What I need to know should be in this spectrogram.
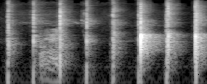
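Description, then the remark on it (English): Hands clap about eight times in a steady, slightly uneven rhythm, each clap sharp and bright, with a faint murmur between a few of the claps, like a small, brief round of applause. “Yeah, a round of applause.”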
